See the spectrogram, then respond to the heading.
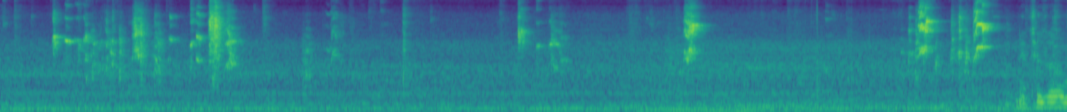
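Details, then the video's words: Pet budgerigar in a small room, chattering in scattered bursts of high, scratchy chirps and sharper squawks, with gaps of quiet between groups and a faint low hum throughout. "বাজরিগার পাখির ডাক | baazigar pakhi dak"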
